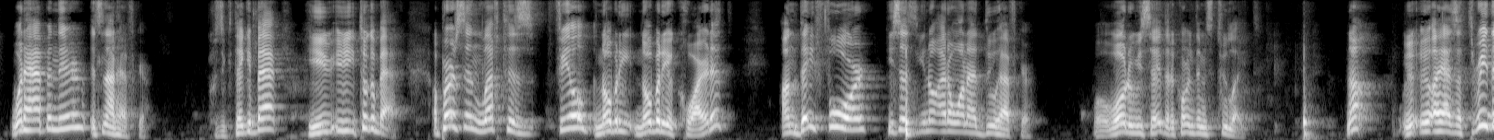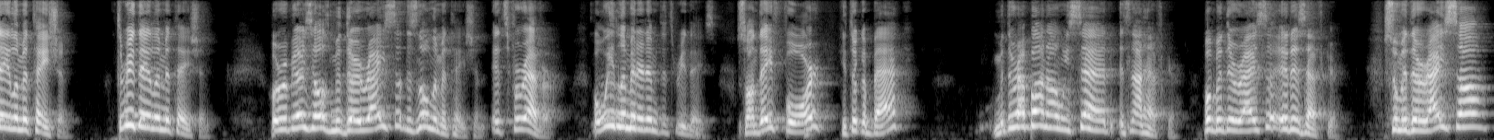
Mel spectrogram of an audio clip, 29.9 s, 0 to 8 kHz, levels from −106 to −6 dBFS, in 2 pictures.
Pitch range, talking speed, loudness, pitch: 200-270 Hz, 195 wpm, -21 LUFS, 230 Hz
